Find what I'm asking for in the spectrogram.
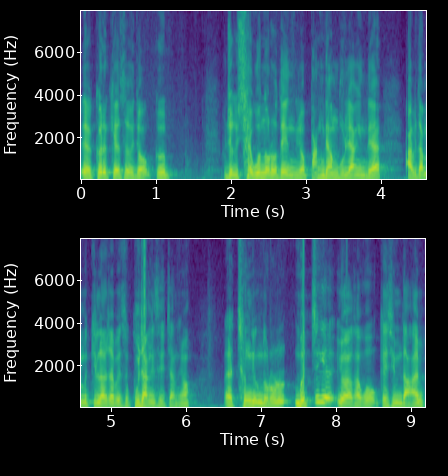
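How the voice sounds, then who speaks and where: A man at a very fast pace, medium in pitch, animated in tone and lively in intonation, over a quiet background. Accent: Gyeongsang. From Gyeongsang province, Korea. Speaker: Buddhist monk teacher. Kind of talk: lecture. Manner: animated, colloquial.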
